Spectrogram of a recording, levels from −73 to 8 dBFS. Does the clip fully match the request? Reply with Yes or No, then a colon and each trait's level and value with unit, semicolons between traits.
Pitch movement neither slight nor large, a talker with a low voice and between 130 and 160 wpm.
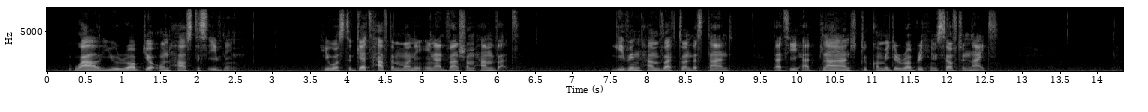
Yes: average, 3.3 semitones; low, 100 Hz; average, 140 wpm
